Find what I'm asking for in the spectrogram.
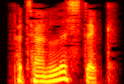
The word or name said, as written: paternalistic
